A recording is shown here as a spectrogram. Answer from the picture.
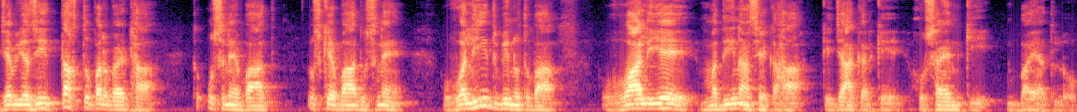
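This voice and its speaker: This man has a normal speaking voice at a fairly low pitch. His pitch varies in an ordinary way while his loudness swings widely. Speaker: Islamic religious speaker. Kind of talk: Urdu sermon narrating Karbala history.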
